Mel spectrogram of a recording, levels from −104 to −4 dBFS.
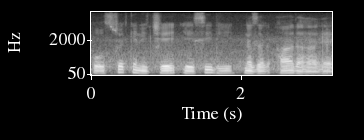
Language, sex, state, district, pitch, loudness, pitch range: Hindi, male, Chandigarh, Chandigarh, 105 Hz, -17 LUFS, 100-110 Hz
